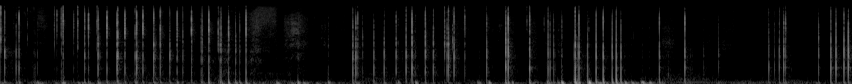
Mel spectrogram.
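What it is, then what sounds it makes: Silicone phone case tapped and scratched with nails. An empty, small, hollow matte yellow silicone phone case is held in the hands and tapped and scratched on its back and edges with long painted nails. Rapid, dry, bright clicks and taps come in quick irregular runs over a soft scratching hiss. Each hit stops almost at once with no ring.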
